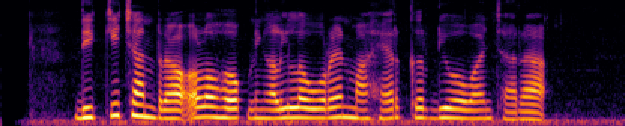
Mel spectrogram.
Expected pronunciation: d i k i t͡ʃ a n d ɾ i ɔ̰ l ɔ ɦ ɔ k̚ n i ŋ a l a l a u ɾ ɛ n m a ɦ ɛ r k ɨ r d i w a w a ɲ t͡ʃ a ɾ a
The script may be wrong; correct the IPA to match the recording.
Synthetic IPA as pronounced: d i k i t͡ʃ a n d ɾ a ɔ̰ l ɔ ɦ ɔ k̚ n i ŋ a l i l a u ɾ ɛ n m a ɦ ɛ r k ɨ r d i w a w a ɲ t͡ʃ a ɾ a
